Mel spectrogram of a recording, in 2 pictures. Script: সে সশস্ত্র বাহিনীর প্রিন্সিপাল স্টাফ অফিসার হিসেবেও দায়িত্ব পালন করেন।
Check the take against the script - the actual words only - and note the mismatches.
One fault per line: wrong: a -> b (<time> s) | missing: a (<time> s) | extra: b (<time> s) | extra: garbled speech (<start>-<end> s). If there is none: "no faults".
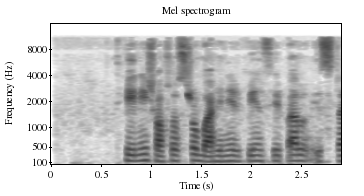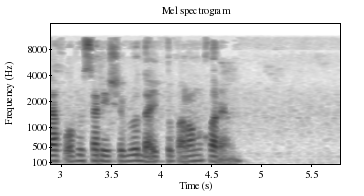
wrong: সে -> তিনি (0.8 s)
